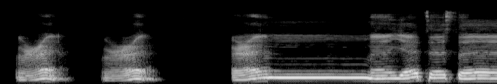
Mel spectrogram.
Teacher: Dan huruf ainnya harus betul-betul kedengaran jelas, ya. Huruf ain yang berada di wasatul halqa, pertengahan tenggorokan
